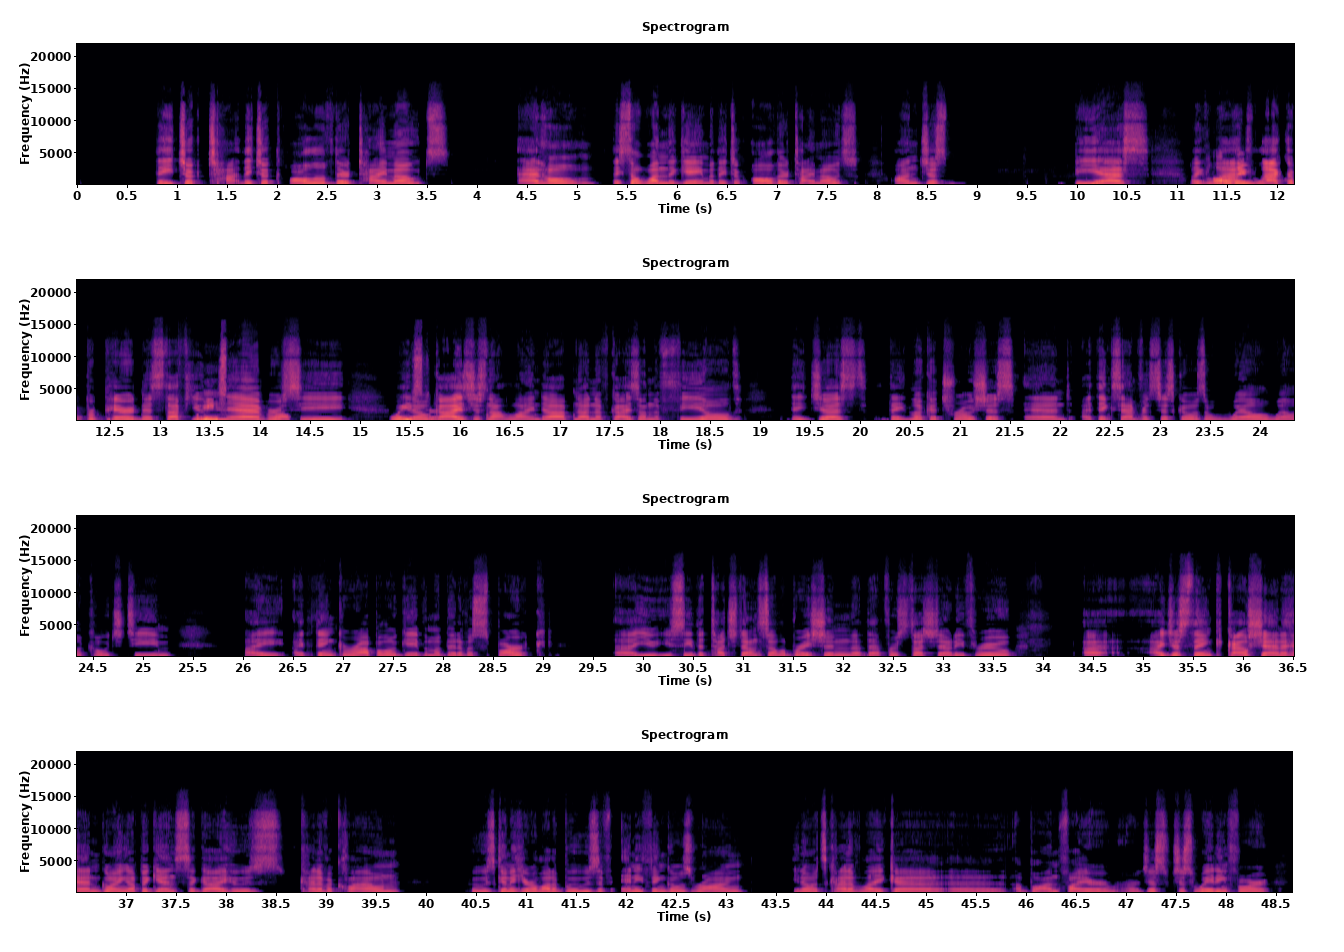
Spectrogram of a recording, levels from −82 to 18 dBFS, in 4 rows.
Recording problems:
none

